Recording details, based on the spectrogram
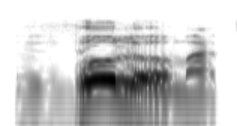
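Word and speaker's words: ظلمات: জুলুমা জুলুমা জুলুমা very good আবার আবার বলি জুলুমাত সবাই প্র্যাকটিস করে দানেশ প্র্যাকটিস করে ইভান ভাই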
